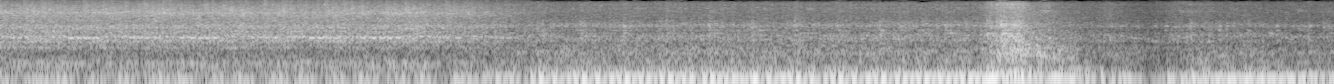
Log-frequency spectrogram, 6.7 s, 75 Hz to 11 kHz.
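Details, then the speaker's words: 1977 Chrysler Newport, 400 V8, cold start below freezing after sitting about two months: a deep, uneven idle lumping at about three pulses a second with a loping, stumbling beat. It runs rough; the owner suspects plugs and wires, possibly the spark control computer. "there we go and it's running a little rough let it idle for a little bit"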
